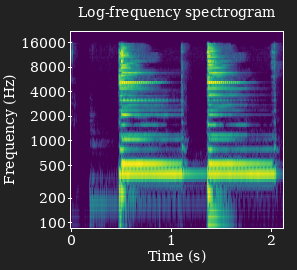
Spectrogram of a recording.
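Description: Acoustic guitar fingerpicked: the first and second strings plucked together twice, a little under a second apart, each pair left ringing, after a faint low note at the start.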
